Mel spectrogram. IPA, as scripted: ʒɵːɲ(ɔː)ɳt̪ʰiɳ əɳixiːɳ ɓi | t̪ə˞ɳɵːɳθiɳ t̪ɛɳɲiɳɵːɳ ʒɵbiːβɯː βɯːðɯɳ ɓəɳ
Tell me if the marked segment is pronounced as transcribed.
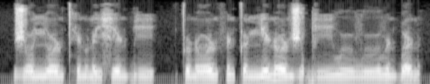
no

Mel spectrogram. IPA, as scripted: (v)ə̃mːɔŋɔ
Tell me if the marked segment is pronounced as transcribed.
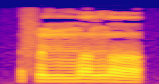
no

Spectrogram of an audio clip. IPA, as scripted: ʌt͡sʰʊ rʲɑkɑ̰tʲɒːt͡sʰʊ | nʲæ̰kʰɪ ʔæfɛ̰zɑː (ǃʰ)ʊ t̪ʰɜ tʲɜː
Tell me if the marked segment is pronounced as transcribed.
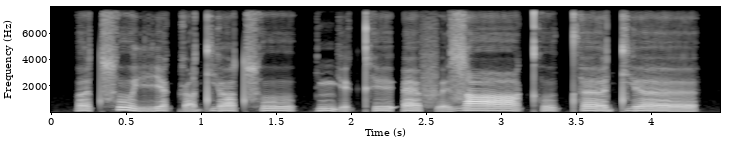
no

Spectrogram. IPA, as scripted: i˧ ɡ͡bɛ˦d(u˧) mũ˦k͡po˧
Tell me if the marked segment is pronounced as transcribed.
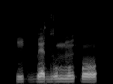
no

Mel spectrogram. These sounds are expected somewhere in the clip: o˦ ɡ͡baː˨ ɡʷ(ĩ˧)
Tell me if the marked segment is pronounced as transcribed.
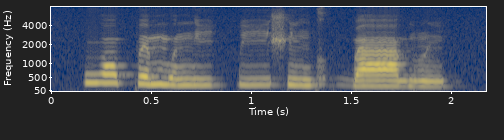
no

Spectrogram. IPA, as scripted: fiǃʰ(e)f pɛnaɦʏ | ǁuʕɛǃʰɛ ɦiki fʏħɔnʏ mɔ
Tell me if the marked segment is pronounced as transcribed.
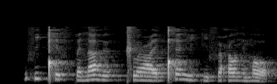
yes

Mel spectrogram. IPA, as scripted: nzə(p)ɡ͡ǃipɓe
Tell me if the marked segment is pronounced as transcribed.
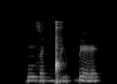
no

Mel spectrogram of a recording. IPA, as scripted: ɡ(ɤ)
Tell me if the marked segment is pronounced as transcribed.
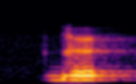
no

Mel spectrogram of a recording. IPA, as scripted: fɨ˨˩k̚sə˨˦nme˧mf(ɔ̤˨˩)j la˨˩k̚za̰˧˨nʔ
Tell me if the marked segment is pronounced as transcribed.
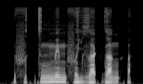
no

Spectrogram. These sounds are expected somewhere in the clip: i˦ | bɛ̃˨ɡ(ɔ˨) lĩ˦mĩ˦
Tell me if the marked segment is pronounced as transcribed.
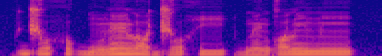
no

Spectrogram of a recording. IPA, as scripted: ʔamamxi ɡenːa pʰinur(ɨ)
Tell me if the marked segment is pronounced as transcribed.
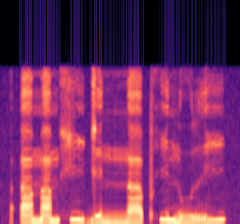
no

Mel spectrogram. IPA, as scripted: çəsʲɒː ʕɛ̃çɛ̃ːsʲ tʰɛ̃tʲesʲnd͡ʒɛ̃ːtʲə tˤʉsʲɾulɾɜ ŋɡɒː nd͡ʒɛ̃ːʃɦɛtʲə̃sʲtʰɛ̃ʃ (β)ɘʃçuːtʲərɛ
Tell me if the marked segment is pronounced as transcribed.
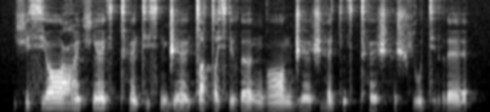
no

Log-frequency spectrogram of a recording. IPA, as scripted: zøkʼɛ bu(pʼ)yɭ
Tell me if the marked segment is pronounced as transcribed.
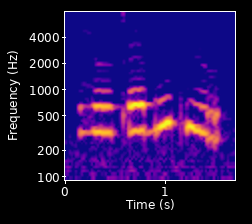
yes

